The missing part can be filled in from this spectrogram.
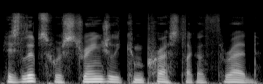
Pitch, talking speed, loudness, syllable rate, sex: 105 Hz, 180 wpm, -19 LUFS, 5.1 syllables/s, male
